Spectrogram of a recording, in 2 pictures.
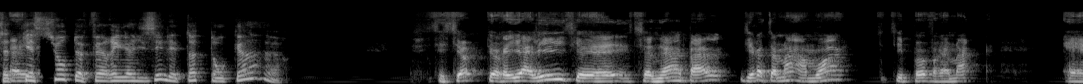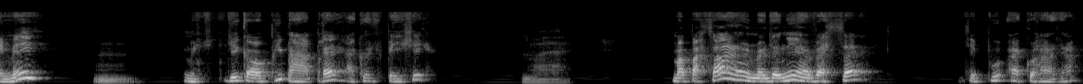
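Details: Adult man with severe-to-profound deafness who learned oral speech, speaking French; deaf speech.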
